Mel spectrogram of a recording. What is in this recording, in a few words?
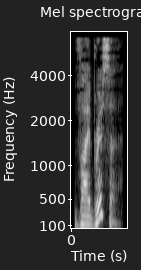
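"vibrissa", British English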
